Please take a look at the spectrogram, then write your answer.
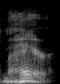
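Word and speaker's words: Mexia: how how do you how do you say the word me x i a Mah now if you live up there it's mahare okay but I'm with you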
